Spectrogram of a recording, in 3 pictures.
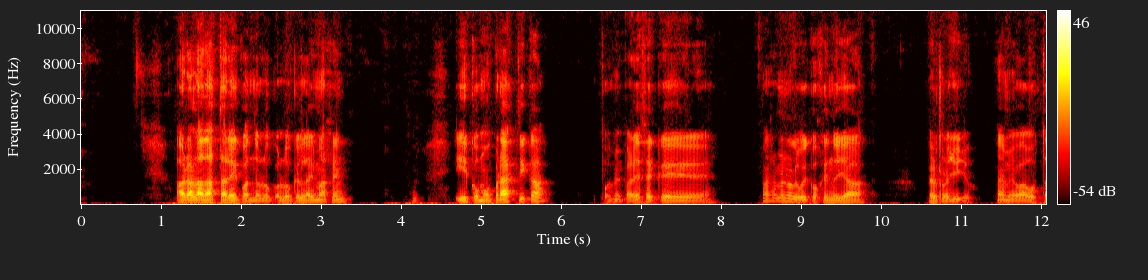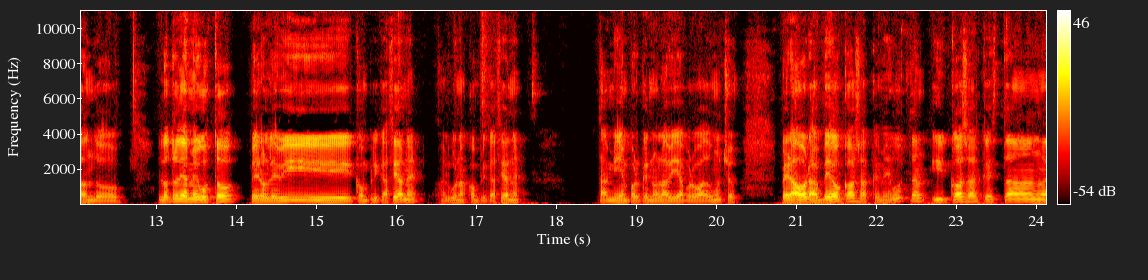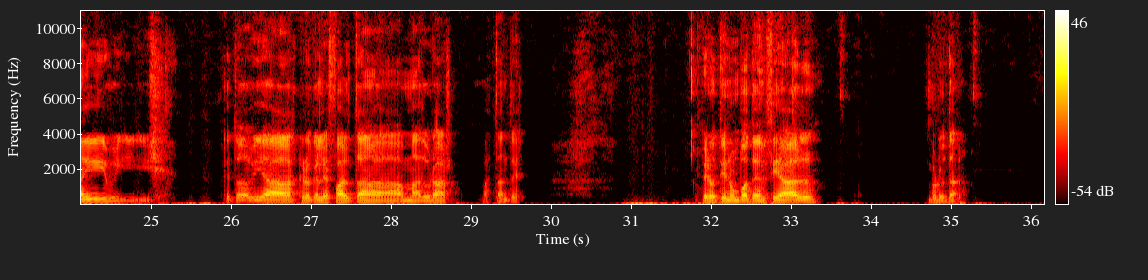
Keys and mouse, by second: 0.7-5.3 drag, 5.3 middle click, 6.2-7.3 drag, 7.3 middle click, 7.8-9.9 drag, 8.2-11.2 middle drag, 9.9 f, 11.2-13.3 drag, 11.9 f, 12.1 ctrl+middle click, 12.4 middle click, 13.3 middle click, 13.6-21.7 drag, 16.6 ctrl+z, 16.8 ctrl+middle click, 20.0 middle click, 20.3 ctrl+middle click, 21.0 shift+middle click, 21.7 Tab, 21.7-23.3 middle drag, 22.3 \, 22.5 \, 23.3-25.3 right drag, 23.6 ctrl+middle click, 25.1 KP_Decimal, 25.3 KP_Decimal, 25.4 middle click, 26.4 \, 26.6 \, 26.8 middle click, 27.8 Tab, 27.8 b, 27.9 middle click, 29.1-31.5 ctrl+middle drag, 31.5-36.1 drag, 32.3 middle click, 33.1 shift+middle click.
